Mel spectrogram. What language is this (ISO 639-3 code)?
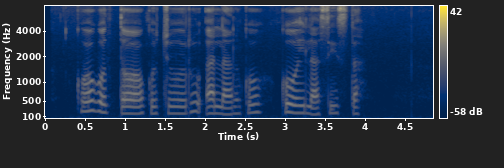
kln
